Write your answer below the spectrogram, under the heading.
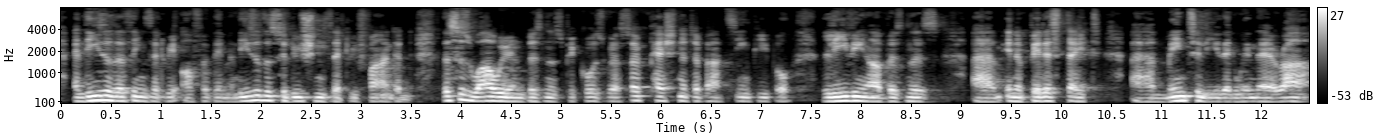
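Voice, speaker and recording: Delivered at a fairly quick pace, the voice is monotone and flat, with vocal fry. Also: man, medium pitch for a man. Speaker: digital marketing trainer. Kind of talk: tutorial.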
